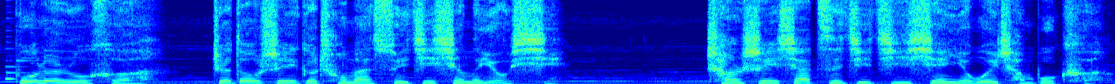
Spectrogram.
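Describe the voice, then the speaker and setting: An actress voicing a calm, composed young woman duelist in a game, speaking in a steady, measured, quietly confident way. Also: mid-range voice, soft background music, natural voice. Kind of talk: game character voice lines.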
